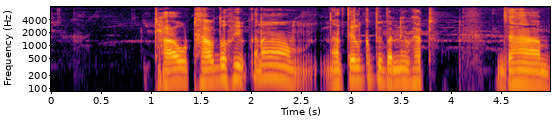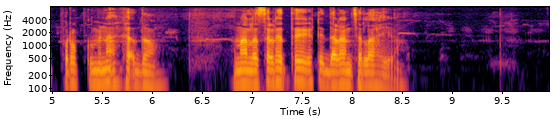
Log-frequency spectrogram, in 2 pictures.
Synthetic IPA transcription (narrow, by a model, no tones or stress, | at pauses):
ʈʰawʈʰawd̪oɦujukəna | t̪elkupibənːiɡʱaʈʰ | d͡ʒəɦãpɾop̚kominakʰa̰ʔd̪ɔ | unalesəɽɛt̪ːeekʰʈid̪əɽant͡ʃəlaɦəjo̰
